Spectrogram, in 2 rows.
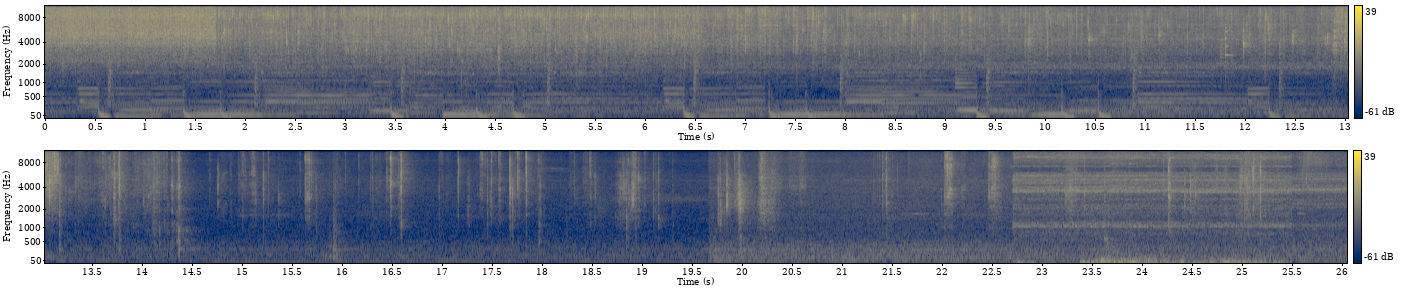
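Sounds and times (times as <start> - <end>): foil crinkling: 0.0 - 10.5, 11.2 - 20.0.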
